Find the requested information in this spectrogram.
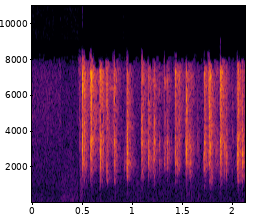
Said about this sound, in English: Oh, it didn't actually roll anything? No. Yep. Try that again. Let me actually roll a dice. Chance roll.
